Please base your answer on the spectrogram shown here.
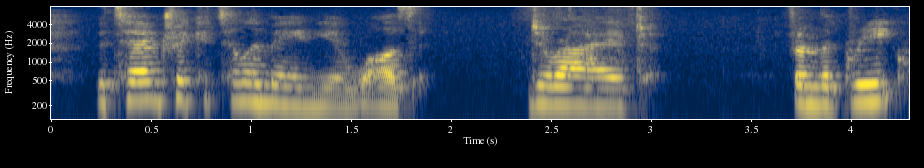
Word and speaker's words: trichotillomania: So the second question is how to pronounce. So it's Trichotillomania, and it's really long and really silly.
